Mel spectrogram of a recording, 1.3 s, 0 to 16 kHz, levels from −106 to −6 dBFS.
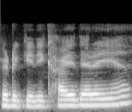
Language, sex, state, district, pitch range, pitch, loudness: Hindi, male, Uttar Pradesh, Shamli, 140-160 Hz, 150 Hz, -14 LUFS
